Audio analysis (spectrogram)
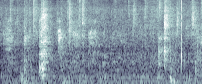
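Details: Red Shiba Inu named Kinako worked up in rough play, chewing and swinging a rope toy she loves. Short, breathy growling bursts and snorts come in brief clusters between soft thumps and rustling of the toy.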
